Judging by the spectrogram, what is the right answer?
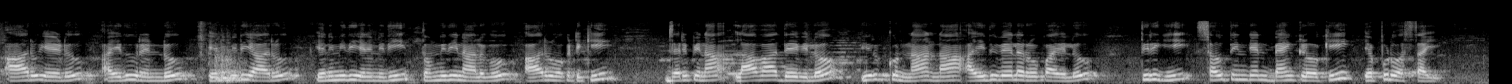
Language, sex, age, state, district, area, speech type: Telugu, male, 18-30, Andhra Pradesh, Sri Balaji, rural, read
